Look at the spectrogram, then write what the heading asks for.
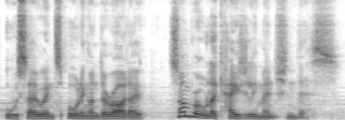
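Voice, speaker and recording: A man's voice: medium pitch, fast talker, fairly bright tone, faint music behind. A man narrating scripted commentary for an online video.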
